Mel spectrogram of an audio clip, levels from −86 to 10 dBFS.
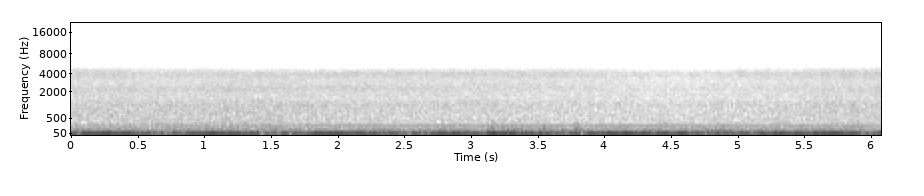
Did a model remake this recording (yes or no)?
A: no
